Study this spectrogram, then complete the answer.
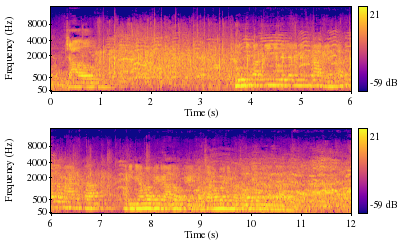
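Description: A crowd of children sings loudly together.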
